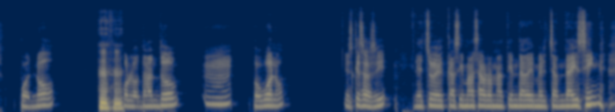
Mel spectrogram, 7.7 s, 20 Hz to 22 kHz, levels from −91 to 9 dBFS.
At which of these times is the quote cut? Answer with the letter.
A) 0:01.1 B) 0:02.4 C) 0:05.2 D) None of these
C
